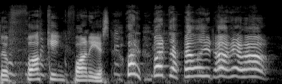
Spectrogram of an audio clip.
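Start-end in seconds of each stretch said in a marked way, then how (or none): 1.1-2.6 very high, shrill screamed outburst. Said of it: "screaming at [name] in that [name] voice".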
